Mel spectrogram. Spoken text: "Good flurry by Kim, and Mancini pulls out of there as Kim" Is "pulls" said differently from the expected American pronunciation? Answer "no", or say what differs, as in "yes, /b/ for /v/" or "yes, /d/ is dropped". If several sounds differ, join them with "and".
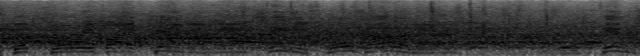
no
